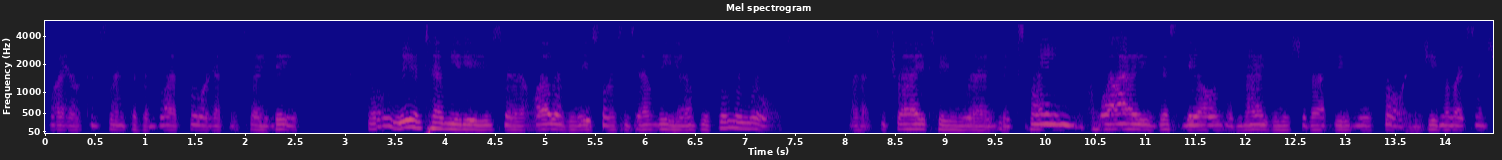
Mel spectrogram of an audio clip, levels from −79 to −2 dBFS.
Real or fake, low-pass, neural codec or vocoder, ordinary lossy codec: fake; 5.4 kHz; codec, 16 kHz, 0.5 kbps, FreqCodec, smaller model; AAC, 48 kbps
